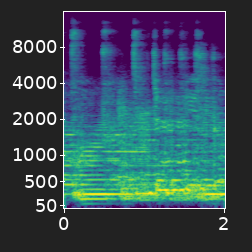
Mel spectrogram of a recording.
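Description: Dub music played loud through a sound system: held bass and melody tones over a steady percussion beat.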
